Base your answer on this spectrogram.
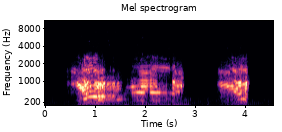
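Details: Carpathian red deer stag roaring during the rut in the Bucovina mountains of Romania, 29 September 2022: three harsh, harmonic bellows, the first long and wavering, the second broken into two surges, then a shorter final roar after a pause.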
